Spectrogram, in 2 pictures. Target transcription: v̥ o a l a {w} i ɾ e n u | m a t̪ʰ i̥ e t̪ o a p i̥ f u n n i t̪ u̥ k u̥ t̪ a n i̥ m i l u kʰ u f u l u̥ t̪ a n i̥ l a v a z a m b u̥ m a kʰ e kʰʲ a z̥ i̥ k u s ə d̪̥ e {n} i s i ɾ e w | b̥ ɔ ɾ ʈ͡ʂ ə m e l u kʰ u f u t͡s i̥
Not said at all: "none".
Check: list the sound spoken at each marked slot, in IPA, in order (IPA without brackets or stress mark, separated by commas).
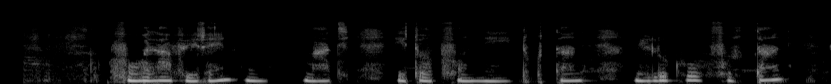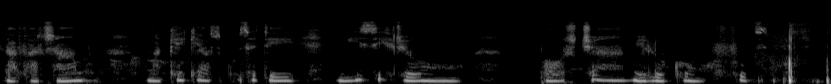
v, m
